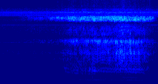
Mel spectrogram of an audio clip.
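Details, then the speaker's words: A man caught asleep and snoring: a single rising, raspy, fluttering breath sound while the recorder asks who is snoring; ordinary snoring. "listen to this who's this who is this snoring right now I'm taping a video right"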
